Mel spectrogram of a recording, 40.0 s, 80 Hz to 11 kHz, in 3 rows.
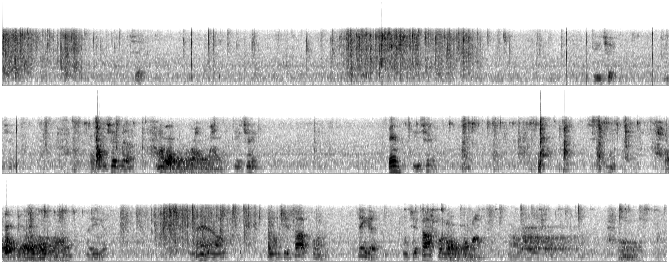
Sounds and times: Speech: 2.5s - 2.9s, 11.8s - 12.3s, 13.2s - 13.7s, 15.2s - 16.0s, 18.0s - 18.6s, 21.0s - 22.1s, 28.4s - 28.9s, 30.4s - 31.2s, 32.0s - 33.2s, 33.8s - 35.8s.

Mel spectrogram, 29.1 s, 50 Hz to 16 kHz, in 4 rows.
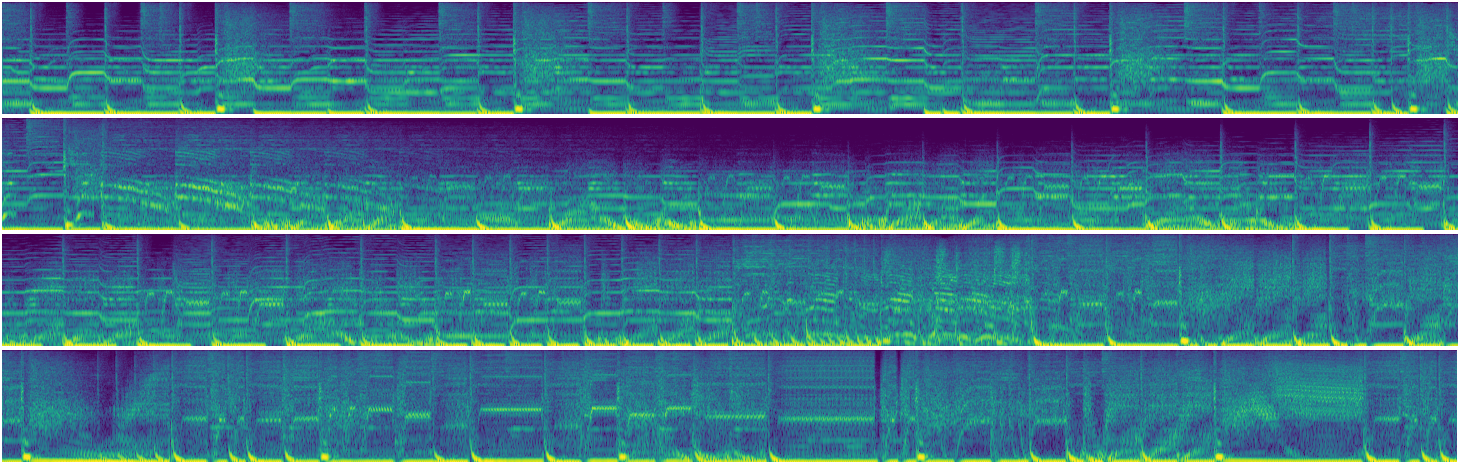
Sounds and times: Music: 0.0s - 29.1s.

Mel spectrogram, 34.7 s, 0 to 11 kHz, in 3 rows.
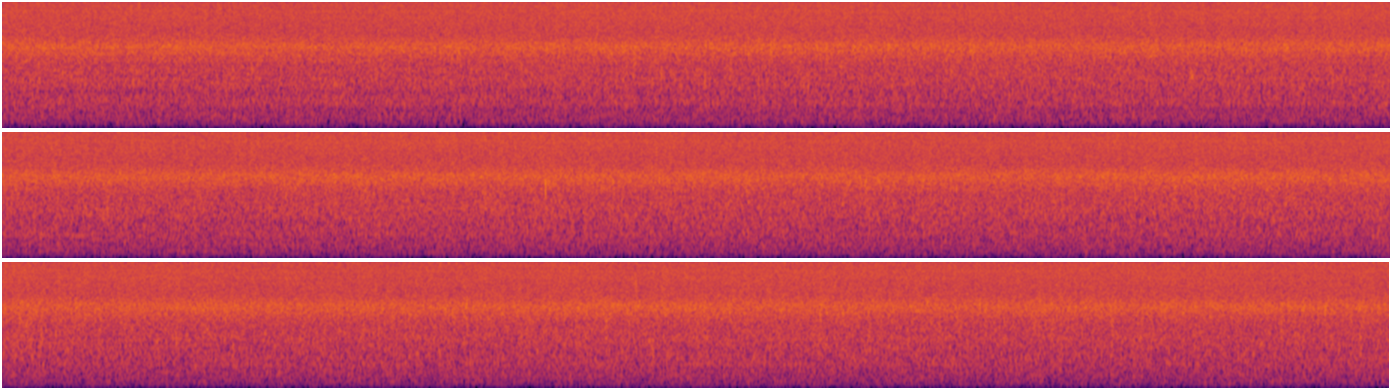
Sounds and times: Stream: 0.0s - 34.6s
Waterfall: 0.0s - 34.6s.

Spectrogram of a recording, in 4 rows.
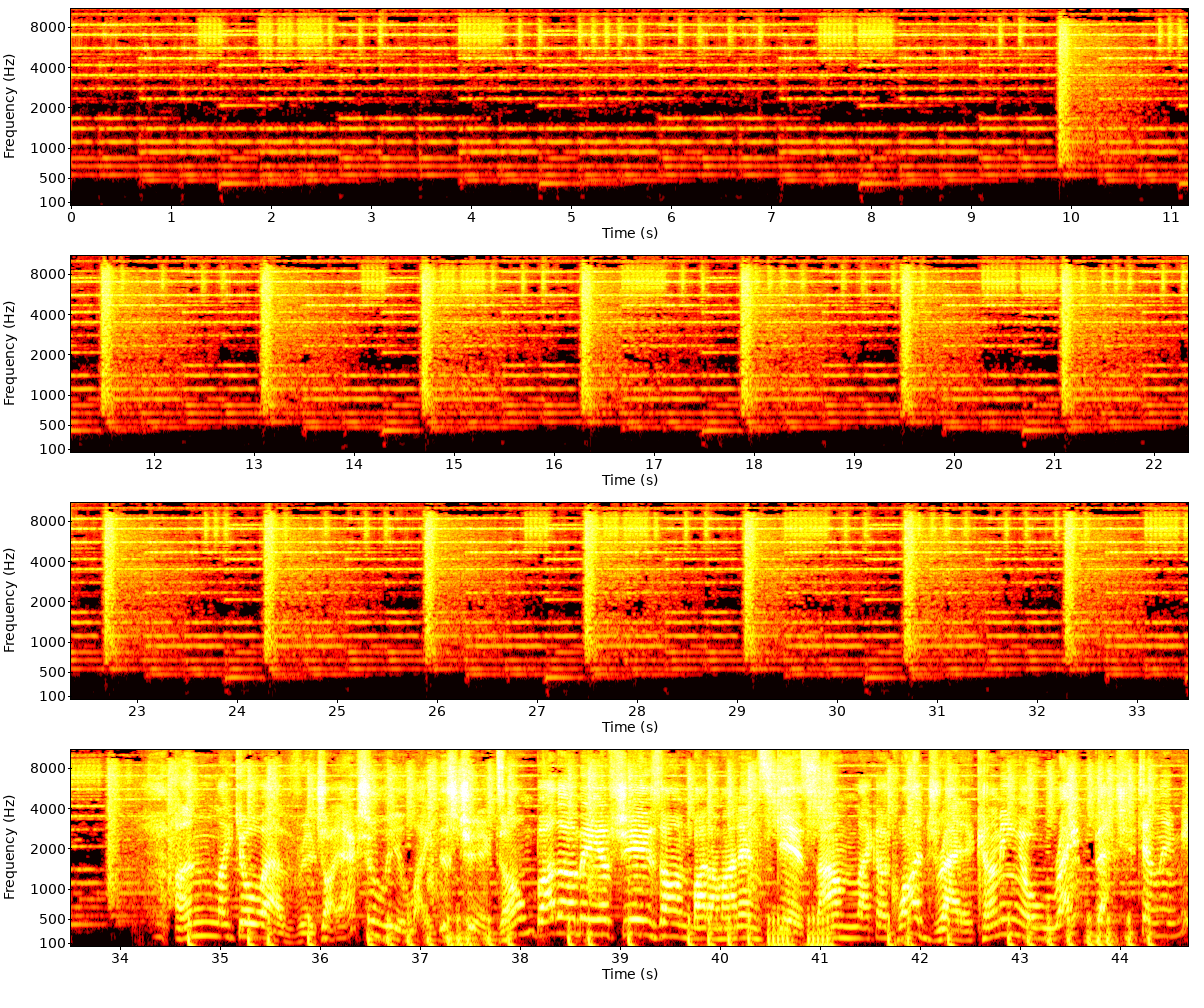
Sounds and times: Music: 0.0s - 44.6s.

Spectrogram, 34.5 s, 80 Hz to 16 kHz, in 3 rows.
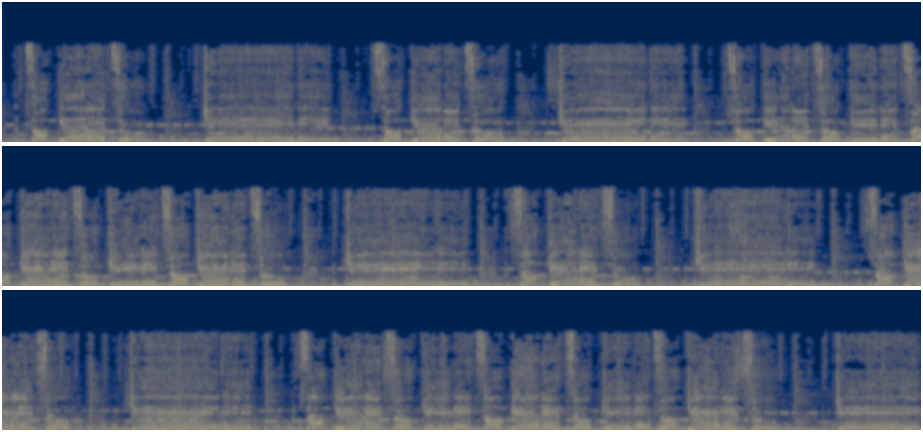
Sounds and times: Music: 0.0s - 34.4s.

